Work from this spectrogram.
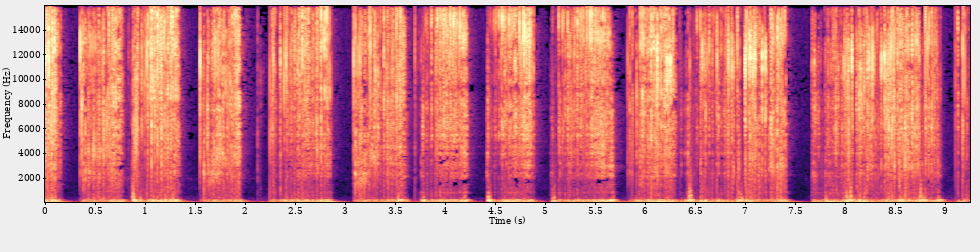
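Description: Long acrylic nails on both hands scratch fast and aggressively across the bare, hollow metal mesh grille of a large black USB microphone. The result is dense, rasping scratch noise with a heavy low rumble and a steady low tone, coming in loud bursts separated by brief silent gaps.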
